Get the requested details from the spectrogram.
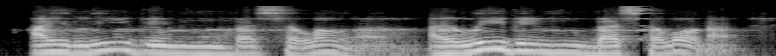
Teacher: when there will be B sound after N sound then the N sound will be M like M sound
